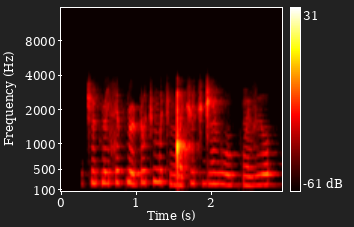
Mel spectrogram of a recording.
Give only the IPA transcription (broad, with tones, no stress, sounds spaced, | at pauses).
t͡ʃ ɐ̃˧ kʷ ɳ i˧ s e˦ kʷ ɳ ɵ˨ ʈ u˦ t͡ʃ ŋ o˦ t͡ʃ ŋ͡ǃ ɐ˨ t͡ʃ ʉ˦ t͡ʃ d͡ʒ ẽ˦ v w u˨˦ kʷʰ ẽ˧ v ʉ˦ o̯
